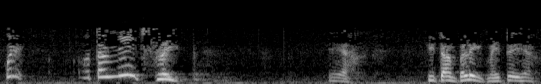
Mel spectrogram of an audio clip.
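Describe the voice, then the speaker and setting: A man playing an anxious, excitable rocket crewman with a London Cockney accent in a 1950s radio serial. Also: high voice, slow, slightly rough, full character voice. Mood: shaken, insistent. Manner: agitated, plaintive, colloquial. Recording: noisy, muffled old radio recording.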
